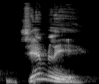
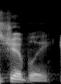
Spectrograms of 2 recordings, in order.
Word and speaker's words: Ghibli: What's actually the right way to say it? – Ghibli. – It is Ghibli.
